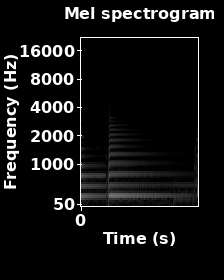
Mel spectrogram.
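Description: Clean guitar playing slow single notes in a song intro: one note at the start and another about half a second in, each left to ring and fade.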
